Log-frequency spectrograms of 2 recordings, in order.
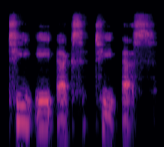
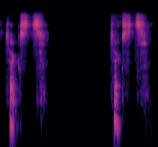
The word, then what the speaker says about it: texts: that's hard for adults to pronounce and that is spelled t-e-x-t-s right so the way to pronounce it is texts texts but most people probably reduce that that um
